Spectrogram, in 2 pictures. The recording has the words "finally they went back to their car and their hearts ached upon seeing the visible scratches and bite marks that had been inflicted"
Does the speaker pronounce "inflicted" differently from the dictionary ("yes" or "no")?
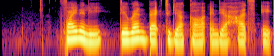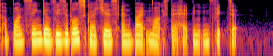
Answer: no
